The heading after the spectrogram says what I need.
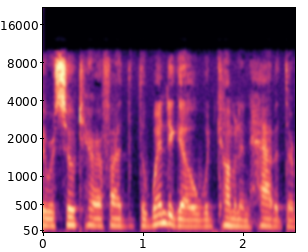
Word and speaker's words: Wendigo: The form that I'm referring to is the one that's actually pronounced Wendigo, and that's the inhabiting demon spirit. The other one is pronounced Wendigo, and it's usually used out in the Pacific Northwest for a Bigfoot-type creature that's usually like 50 feet tall.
